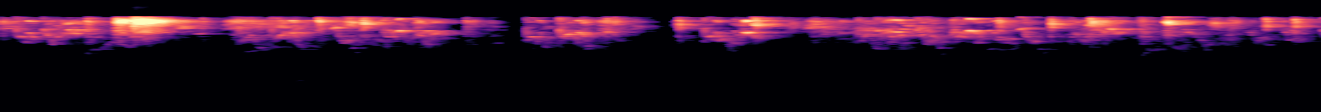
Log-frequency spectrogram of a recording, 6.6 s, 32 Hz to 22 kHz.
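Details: Pet budgerigar, 5/10/2023: a steady stream of scratchy, buzzy warbled chatter with a couple of brief breaks, one sharp high squeak early on, and a faint hum.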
